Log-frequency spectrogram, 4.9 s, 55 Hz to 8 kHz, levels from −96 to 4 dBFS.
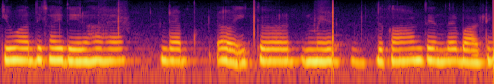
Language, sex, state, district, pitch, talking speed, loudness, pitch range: Punjabi, female, Punjab, Fazilka, 220 Hz, 110 wpm, -13 LUFS, 215-225 Hz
